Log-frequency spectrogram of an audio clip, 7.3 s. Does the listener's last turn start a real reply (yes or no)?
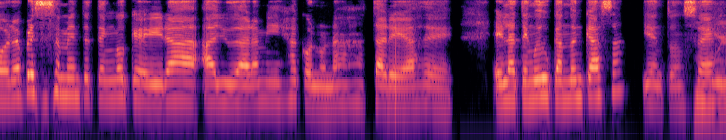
no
